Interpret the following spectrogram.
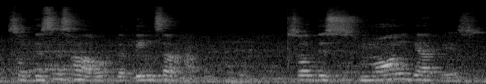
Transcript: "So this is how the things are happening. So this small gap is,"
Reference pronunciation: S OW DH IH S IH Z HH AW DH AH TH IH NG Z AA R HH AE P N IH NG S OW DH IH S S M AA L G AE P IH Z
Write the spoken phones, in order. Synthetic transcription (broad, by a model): S OW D IH S IH Z HH AW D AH T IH NG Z AA R HH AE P IH S OW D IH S S M AA L G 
